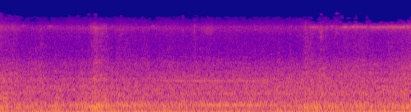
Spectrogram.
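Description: Heavy truck cruising at road speed, heard from inside the cab: a steady low rumble of engine and tyres.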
